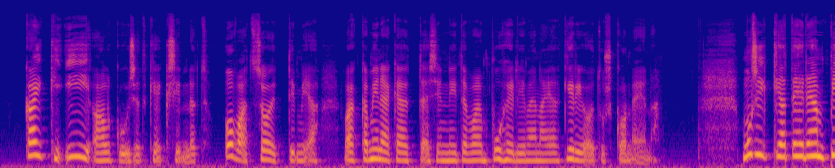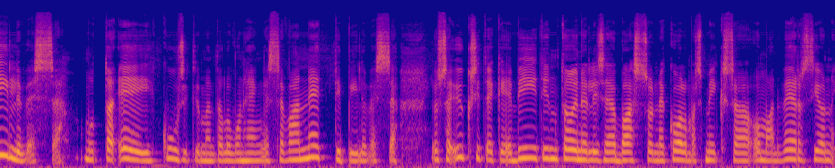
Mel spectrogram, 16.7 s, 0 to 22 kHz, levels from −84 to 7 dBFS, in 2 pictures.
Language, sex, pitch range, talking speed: Finnish, female, 185-220 Hz, 120 wpm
